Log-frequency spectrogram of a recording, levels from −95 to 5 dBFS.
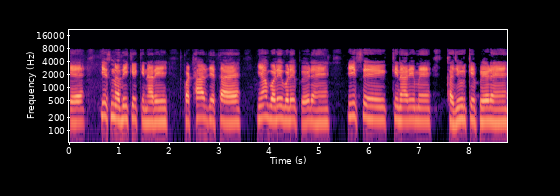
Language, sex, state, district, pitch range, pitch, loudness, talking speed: Hindi, male, Bihar, Lakhisarai, 160-185 Hz, 170 Hz, -15 LUFS, 125 wpm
